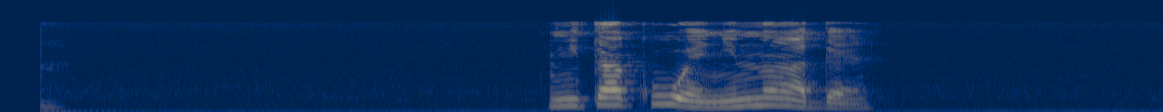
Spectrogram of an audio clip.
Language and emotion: Russian, angry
